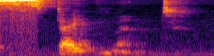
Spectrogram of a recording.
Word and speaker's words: statement: So this first word is statement. Statement. Statement. We actually accent the state bit because we don't say statement, we say statement.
